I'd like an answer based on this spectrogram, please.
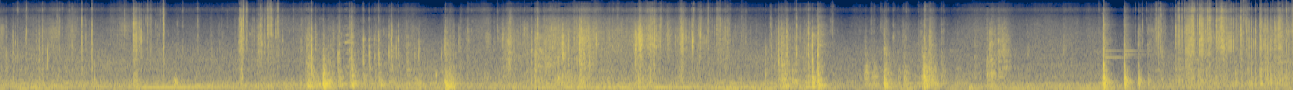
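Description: Irregular knocks, clatters and crackles, as of materials being handled and moved, over a low steady hum.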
